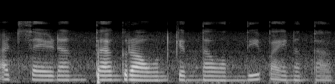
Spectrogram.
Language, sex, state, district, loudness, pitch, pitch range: Telugu, female, Andhra Pradesh, Srikakulam, -20 LUFS, 200 Hz, 195-205 Hz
